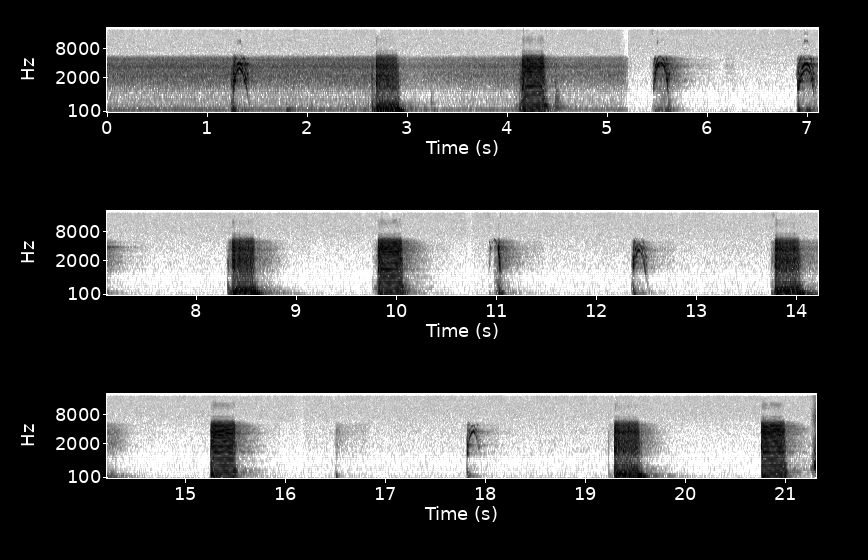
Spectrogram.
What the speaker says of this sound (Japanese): 歪ました時にノイズゲートとかつけてあげると弾きやすくなります。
